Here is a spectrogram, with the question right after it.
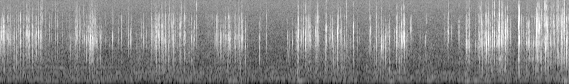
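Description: Fingertips and nails tap, scratch and press a flat, empty padded paper bubble mailer lying on a towel, making it crinkle. Bursts of bright, crunchy crinkling come and go in clusters with quieter gaps, with almost no low end and very little ring after each touch.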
